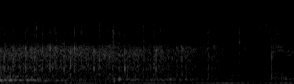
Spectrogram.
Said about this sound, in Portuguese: Eu pediria que eles se colocassem em pé, talvez nem todos tivessem, tiveram a oportunidade de estar no seminário, os casais, mas uma salva de palmas ao Senhor Jesus pela vida do pastor Marcílio.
